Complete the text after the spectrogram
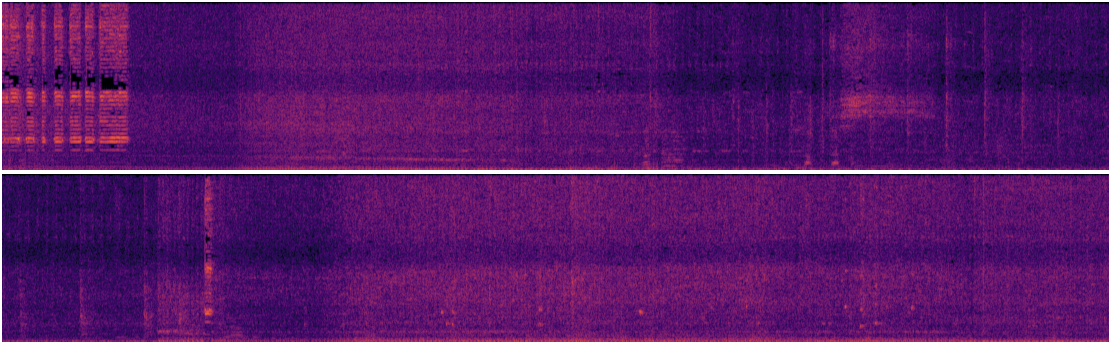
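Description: A small motor rickshaw engine putters steadily from inside the cab.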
